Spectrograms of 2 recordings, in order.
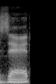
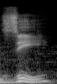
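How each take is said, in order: First: The letter is named the Canadian way. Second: The letter is named the American way. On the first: "you say Z like I would" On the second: "instead of saying Z"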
